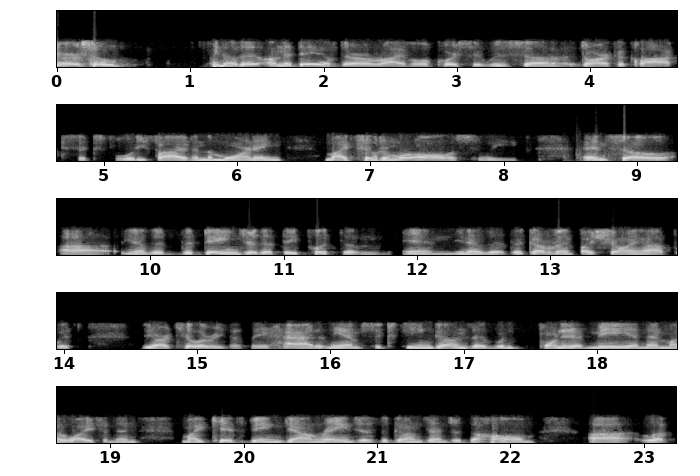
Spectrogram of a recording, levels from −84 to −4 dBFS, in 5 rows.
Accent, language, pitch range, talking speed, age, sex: American, English, 110-145 Hz, 210 wpm, 40-59, male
